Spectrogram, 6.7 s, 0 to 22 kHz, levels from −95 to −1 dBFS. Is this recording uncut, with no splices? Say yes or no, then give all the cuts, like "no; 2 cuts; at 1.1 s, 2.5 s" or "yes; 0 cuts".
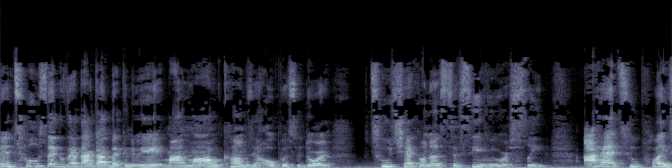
yes; 0 cuts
